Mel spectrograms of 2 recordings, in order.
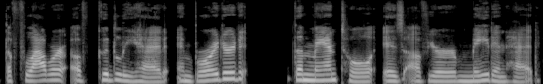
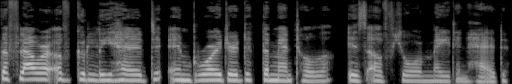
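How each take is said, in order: First: It is read in the speaker's usual accent. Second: It is read in a British accent.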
